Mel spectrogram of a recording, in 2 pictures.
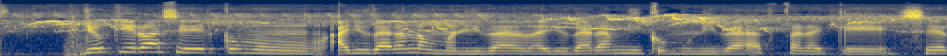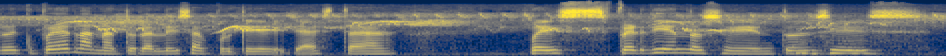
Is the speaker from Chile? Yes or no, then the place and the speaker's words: no; Xalapa, Veracruz, Mexico; Sí, soy de Xalapa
